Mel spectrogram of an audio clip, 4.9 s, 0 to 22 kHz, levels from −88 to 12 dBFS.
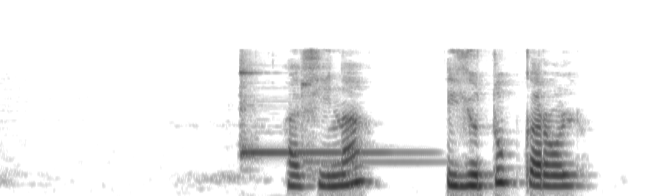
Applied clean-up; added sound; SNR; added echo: classical method Wiener filter.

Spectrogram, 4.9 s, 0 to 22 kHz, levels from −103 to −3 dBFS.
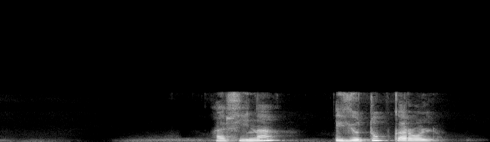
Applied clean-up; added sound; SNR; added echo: neural mask model Resemble Enhance denoiser.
